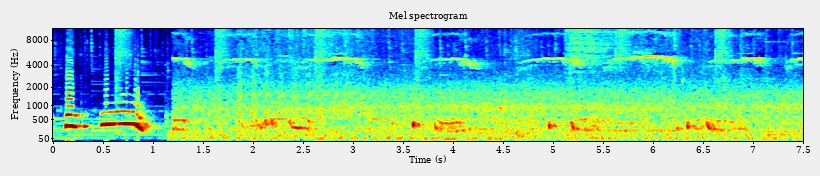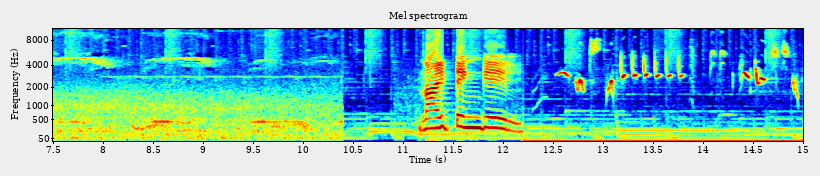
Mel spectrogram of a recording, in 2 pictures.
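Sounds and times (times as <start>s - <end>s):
pigeons cooing: 0.4s - 10.4s.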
